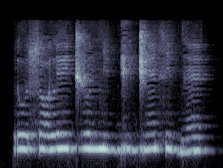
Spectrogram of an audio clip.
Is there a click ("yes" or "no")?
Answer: no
